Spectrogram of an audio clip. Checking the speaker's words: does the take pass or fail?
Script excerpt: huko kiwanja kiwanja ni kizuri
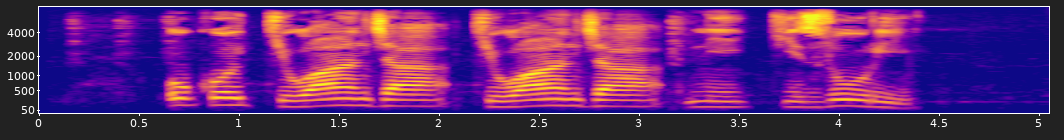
pass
